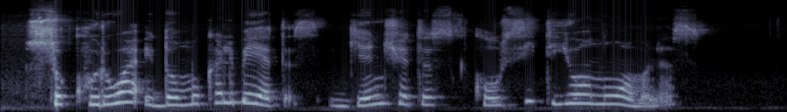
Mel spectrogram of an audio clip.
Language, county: Lithuanian, Vilnius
